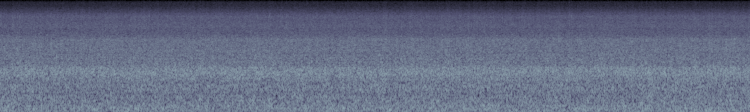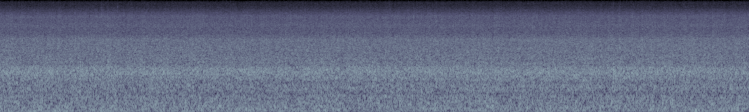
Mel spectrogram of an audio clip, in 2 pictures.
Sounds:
Water

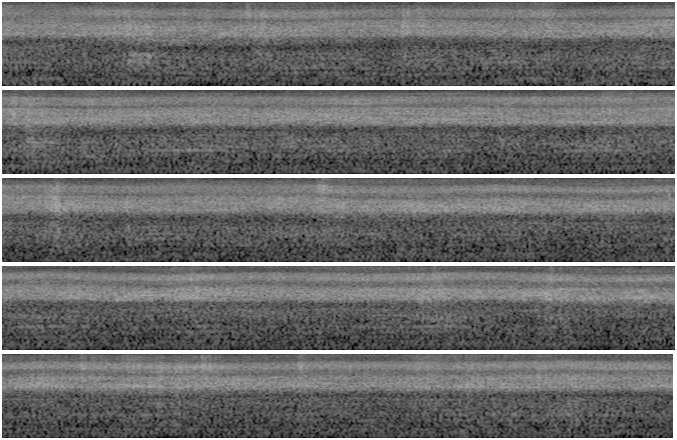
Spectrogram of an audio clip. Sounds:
Engine

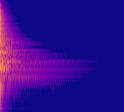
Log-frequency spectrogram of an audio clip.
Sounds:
Drum, Musical instrument, Snare drum, Music, Percussion

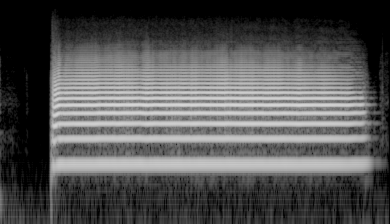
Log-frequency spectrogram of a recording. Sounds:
Musical instrument, Music, Brass instrument, Trumpet

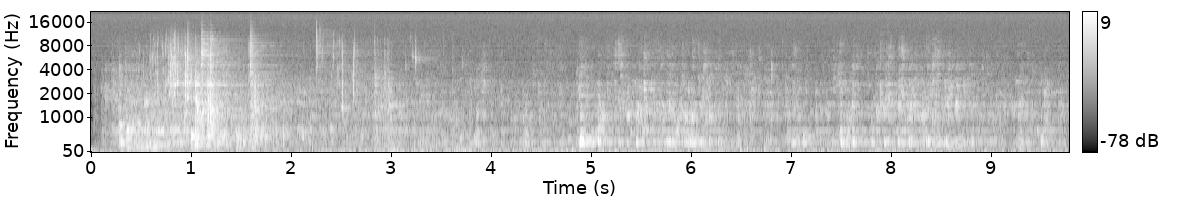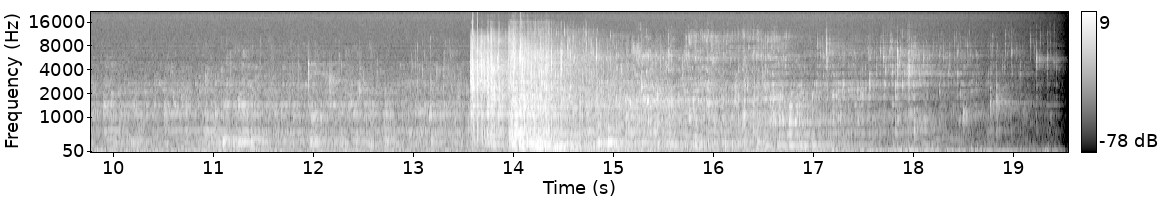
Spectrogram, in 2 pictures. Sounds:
Sink (filling or washing), home sounds

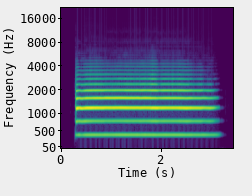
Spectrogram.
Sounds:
Trumpet, Music, Musical instrument, Brass instrument

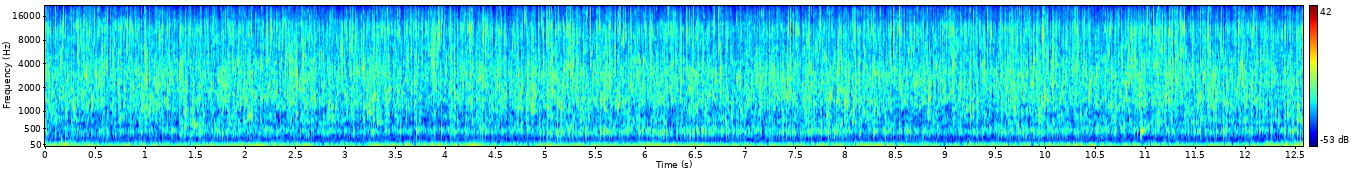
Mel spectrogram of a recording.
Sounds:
Water, Stream

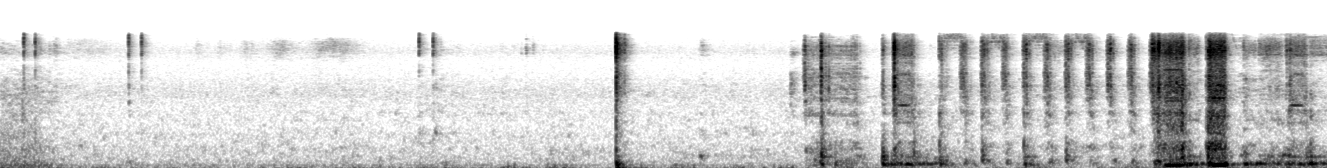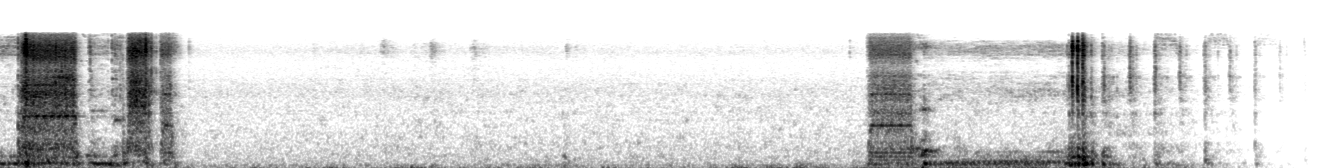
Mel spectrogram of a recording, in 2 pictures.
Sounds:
Mechanisms, Printer

